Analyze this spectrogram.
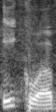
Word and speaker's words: Iqua: and then adding the solar utility terrific it's pronounced equa but it's spelled I qu UA and it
